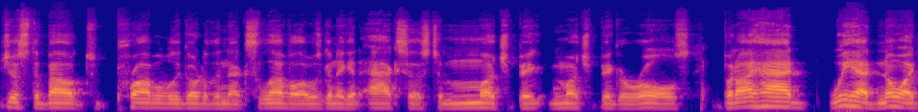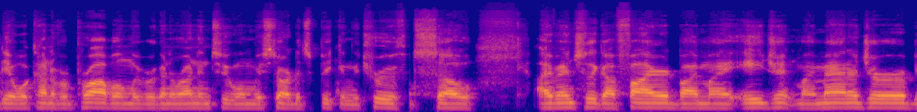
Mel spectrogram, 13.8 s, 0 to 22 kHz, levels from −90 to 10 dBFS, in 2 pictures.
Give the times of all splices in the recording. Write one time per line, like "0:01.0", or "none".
0:05.3
0:10.0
